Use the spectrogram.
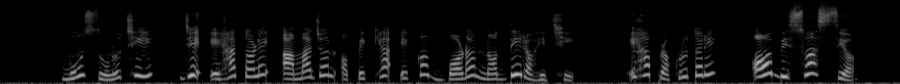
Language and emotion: Odia, surprised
